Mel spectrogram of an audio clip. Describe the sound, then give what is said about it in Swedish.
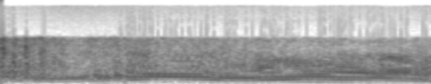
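A Golf rally car accelerates past on a rally stage. Its loud engine note holds steady, its pitch rising, dipping and rising again before easing off. “Niklas Albinsson var där i sin eh, Golf.”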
